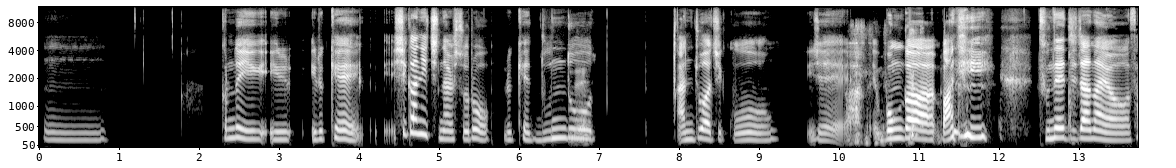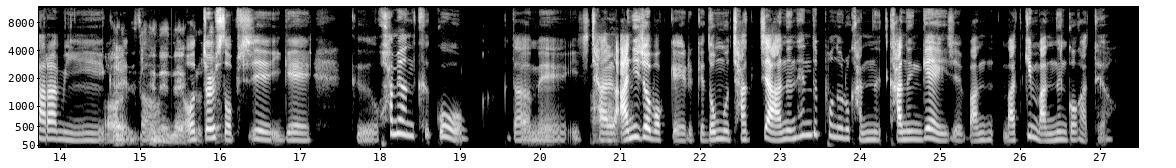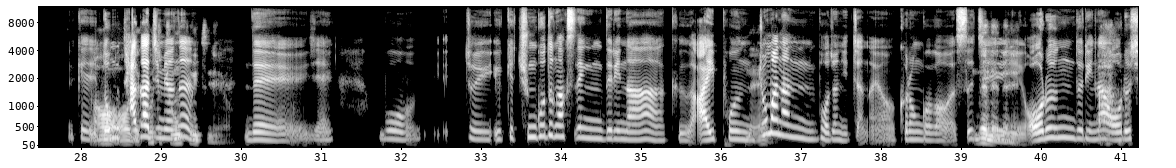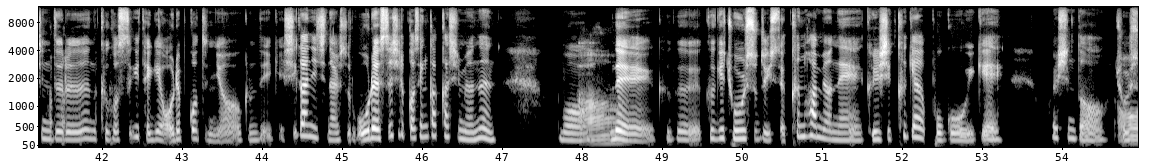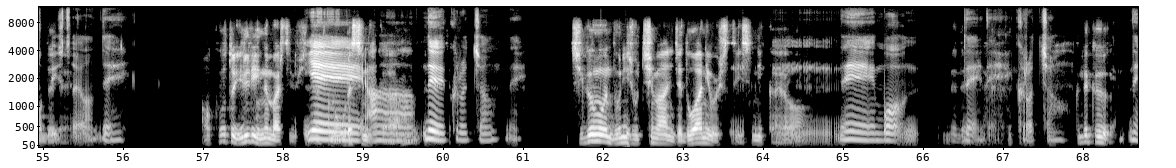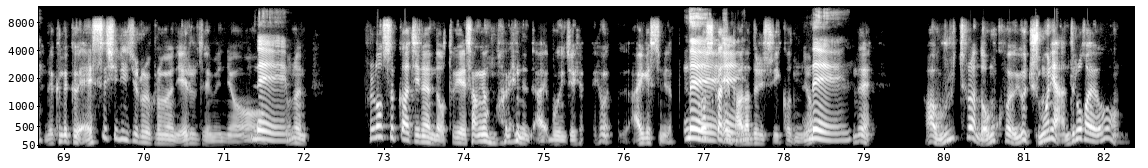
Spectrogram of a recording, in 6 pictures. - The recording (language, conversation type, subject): Korean, advice, 쇼핑할 때 선택지가 너무 많아서 무엇을 사야 할지 모르겠을 때 어떻게 결정하면 좋을까요?
- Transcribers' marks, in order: other background noise; laughing while speaking: "많이"; laughing while speaking: "아 네네"; laugh; laughing while speaking: "아"; laughing while speaking: "아"; laugh; laugh; laughing while speaking: "상용하겠는데"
